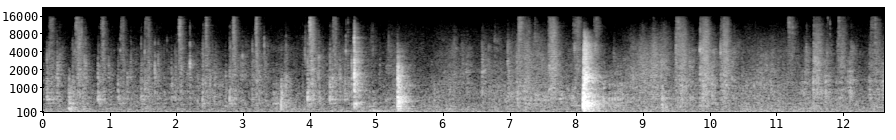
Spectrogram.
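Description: Hand trigger spray bottle squirting disinfectant solution in quick short sprays, about two to three a second, onto a PPE coverall. A few louder knocks break in around the middle, the loudest about eight seconds in.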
